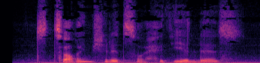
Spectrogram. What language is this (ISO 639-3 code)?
kab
